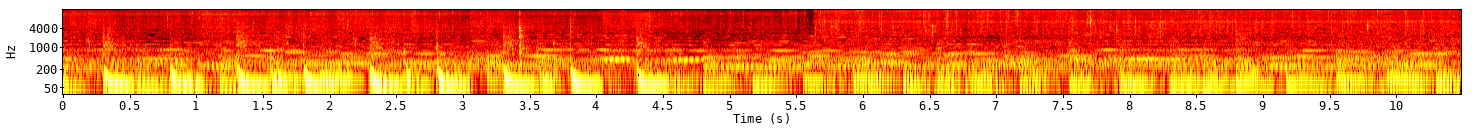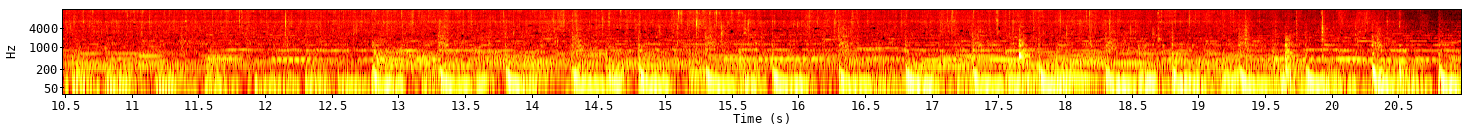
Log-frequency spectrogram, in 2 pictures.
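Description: Shredded cabbage, carrot and egg sizzling steadily as they fry in an oiled frying pan, with soft background music under it.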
